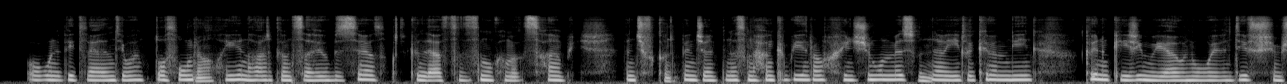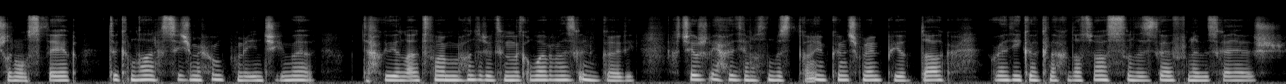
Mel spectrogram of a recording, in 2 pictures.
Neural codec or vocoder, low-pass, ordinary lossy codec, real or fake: autoencoder, 22.05 kHz, a latent of 192 numbers a frame, VITS, trained on many speakers; 9.9 kHz; none; fake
